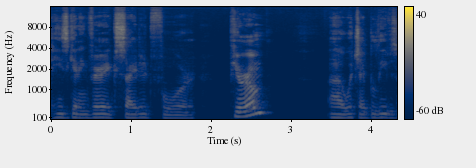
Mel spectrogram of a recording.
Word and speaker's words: Purim: that right let's see let's uh play the audio Pim Pim P Pim Pim Pim puim Pim all right so that's how you say it puim all right so it's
